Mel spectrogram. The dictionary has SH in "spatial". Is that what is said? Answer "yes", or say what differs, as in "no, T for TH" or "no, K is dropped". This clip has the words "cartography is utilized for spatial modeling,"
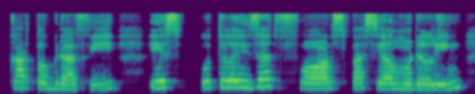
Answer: no, S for SH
